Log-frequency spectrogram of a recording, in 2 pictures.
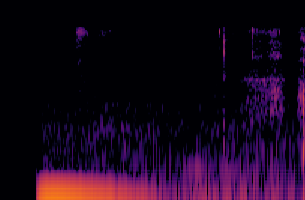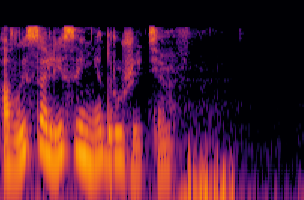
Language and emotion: Russian, neutral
